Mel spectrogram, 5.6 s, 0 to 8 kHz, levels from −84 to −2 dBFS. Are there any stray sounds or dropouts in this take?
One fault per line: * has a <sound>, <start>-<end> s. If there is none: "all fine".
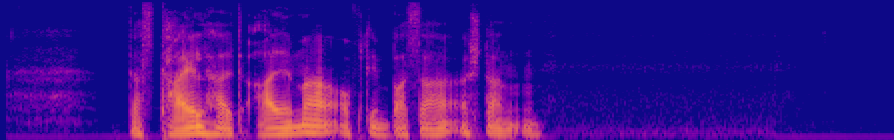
all fine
